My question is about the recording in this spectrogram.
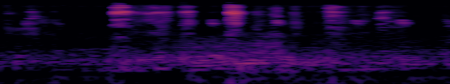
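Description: Faint scratching and scraping in several short strokes, the two loudest about half a second and a second in.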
